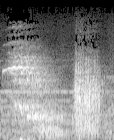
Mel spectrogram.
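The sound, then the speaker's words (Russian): A small horse neighs in a long, shaky whinny that slides downward in pitch, followed after a brief pause by a second, shorter neigh. “Ему послышалось, что где-то неподалеку заржала маленькая лошадь, но он не поверил.”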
